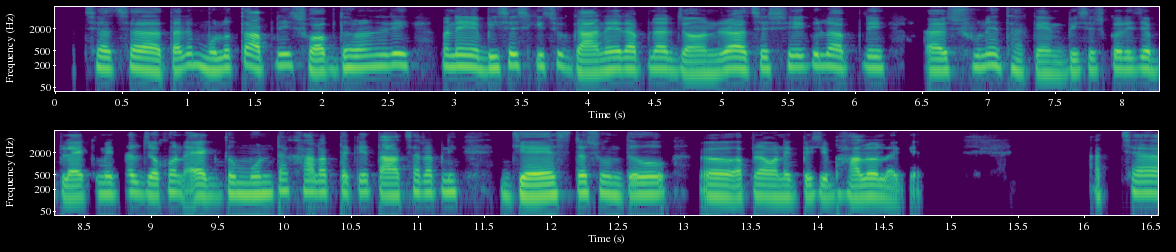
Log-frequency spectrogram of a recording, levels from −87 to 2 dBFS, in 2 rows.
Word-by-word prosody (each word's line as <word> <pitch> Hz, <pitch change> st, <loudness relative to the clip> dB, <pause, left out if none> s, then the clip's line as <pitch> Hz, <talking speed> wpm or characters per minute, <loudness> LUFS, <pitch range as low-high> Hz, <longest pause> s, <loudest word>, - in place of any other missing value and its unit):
আচ্ছা, -, -, -10 dB
আচ্ছা! 160 Hz, +2 st, -3 dB, 0.2 s
তাহলে 155 Hz, +7 st, 0 dB
মূলত 165 Hz, +3 st, -1 dB, 0.2 s
আপনি 200 Hz, +5 st, -5 dB, 0.2 s
সব 140 Hz, -1 st, +4 dB
ধরনেরই 190 Hz, +4 st, +2 dB, 0.3 s
মানে 190 Hz, 0 st, +2 dB, 0.2 s
বিশেষ 195 Hz, +4 st, +2 dB
কিছু 190 Hz, +2 st, -4 dB
গানের 145 Hz, +5 st, +3 dB
আপনার 160 Hz, 0 st, 0 dB
জনরা 130 Hz, +5 st, +1 dB
আছে, 155 Hz, +2 st, -3 dB
সেইগুলো 190 Hz, +1 st, -1 dB
আপনি 175 Hz, +1 st, -7 dB, 0.4 s
অ্যা 150 Hz, -, +1 dB, 0.2 s
শুনে 195 Hz, +2 st, -2 dB
থাকেন। 135 Hz, -4 st, -4 dB, 0.2 s
বিশেষ 150 Hz, +2 st, -5 dB
করে 160 Hz, -1 st, +1 dB
যে 160 Hz, -, +4 dB
ব্ল্যাক 125 Hz, 0 st, +1 dB
মেটাল 150 Hz, +2 st, -1 dB
যখন 150 Hz, +5 st, 0 dB, 0.2 s
একদম 135 Hz, +3 st, -1 dB
মনটা 155 Hz, +3 st, -1 dB
খারাপ 165 Hz, -1 st, 0 dB
থাকে। 165 Hz, -, -3 dB
তাছাড়া 140 Hz, +4 st, +2 dB
আপনি 170 Hz, 0 st, -3 dB, 0.5 s
জ্যাজটা 140 Hz, +3 st, +5 dB
শুনতেও 145 Hz, -1 st, +1 dB, 0.4 s
অ্যা -, -, +1 dB, 0.2 s
আপনার 135 Hz, +1 st, -1 dB
অনেক 125 Hz, -1 st, -3 dB
বেশি 130 Hz, 0 st, -2 dB
ভালো 125 Hz, -1 st, +4 dB
লাগে। -, -, -7 dB, 1.3 s
আচ্ছা! 165 Hz, -, -7 dB
155 Hz, 145 wpm, -22 LUFS, 140-170 Hz, 1.3 s, জ্যাজটা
